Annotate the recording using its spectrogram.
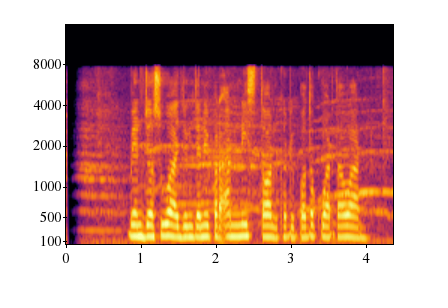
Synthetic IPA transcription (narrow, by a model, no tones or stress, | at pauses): bɛnd͡ʒosuad͡ʒɨŋd͡ʒanipəɾaʔanːist̪ɔnkɨrdipɔt̪̬ɔkuwart̪awan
